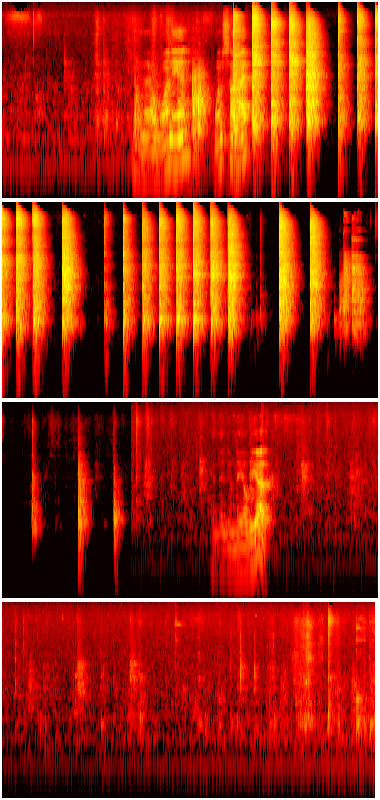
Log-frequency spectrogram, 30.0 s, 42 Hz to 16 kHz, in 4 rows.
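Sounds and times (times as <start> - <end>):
hammer driving nails into wood: 4.6 - 12.4.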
